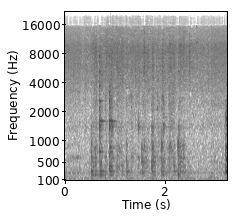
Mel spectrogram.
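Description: A pinch of asafoetida drops into a hot pan of turmeric and Kashmiri red chili powder for a besan curry, giving a steady sizzle with scraping stirring strokes throughout.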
